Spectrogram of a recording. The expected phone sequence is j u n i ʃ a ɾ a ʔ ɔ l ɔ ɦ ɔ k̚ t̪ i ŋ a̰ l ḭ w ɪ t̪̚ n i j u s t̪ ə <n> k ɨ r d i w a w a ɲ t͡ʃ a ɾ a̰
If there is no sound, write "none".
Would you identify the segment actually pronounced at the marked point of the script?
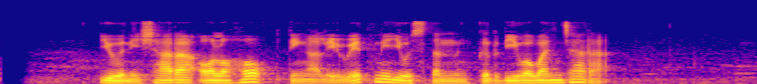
n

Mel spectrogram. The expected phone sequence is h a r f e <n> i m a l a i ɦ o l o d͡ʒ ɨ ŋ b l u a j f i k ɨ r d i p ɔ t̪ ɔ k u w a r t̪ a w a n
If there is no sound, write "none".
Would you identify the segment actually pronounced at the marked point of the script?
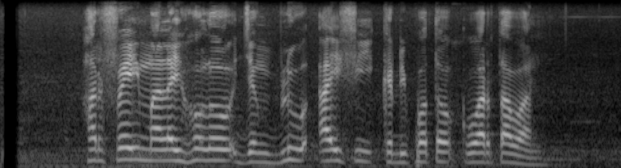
none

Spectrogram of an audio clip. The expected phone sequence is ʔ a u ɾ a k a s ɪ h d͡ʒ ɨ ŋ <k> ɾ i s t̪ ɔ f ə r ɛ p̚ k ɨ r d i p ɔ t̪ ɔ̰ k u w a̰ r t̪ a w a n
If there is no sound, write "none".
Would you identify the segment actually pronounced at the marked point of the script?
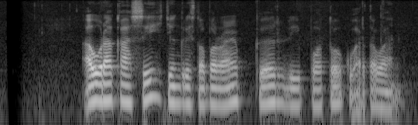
k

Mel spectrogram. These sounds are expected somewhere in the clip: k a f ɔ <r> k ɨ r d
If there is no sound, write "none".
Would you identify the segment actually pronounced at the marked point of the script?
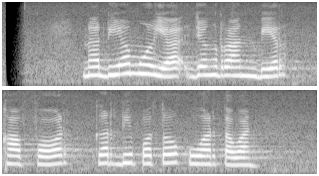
r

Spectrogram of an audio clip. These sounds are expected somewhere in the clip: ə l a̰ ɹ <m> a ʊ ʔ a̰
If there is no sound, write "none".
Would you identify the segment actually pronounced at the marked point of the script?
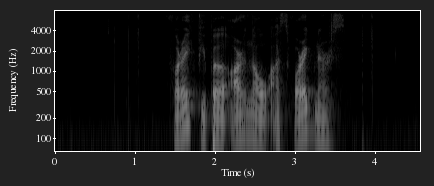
n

